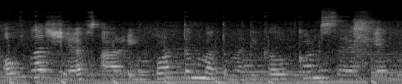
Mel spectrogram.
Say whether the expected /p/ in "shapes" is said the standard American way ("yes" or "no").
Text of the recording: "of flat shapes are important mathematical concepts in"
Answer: no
